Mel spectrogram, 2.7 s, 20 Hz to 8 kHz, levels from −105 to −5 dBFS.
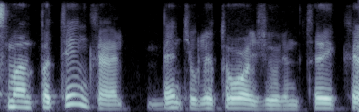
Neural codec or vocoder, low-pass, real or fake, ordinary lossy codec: codec, 16 kHz in and 24 kHz out, 2.2 kbps, FireRedTTS-2 codec; 7.2 kHz; fake; Opus, 24 kbps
